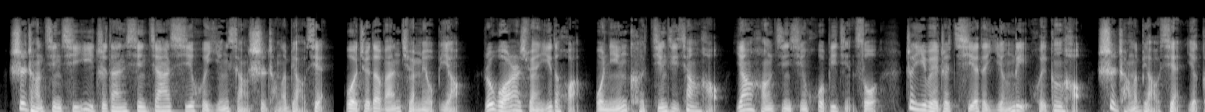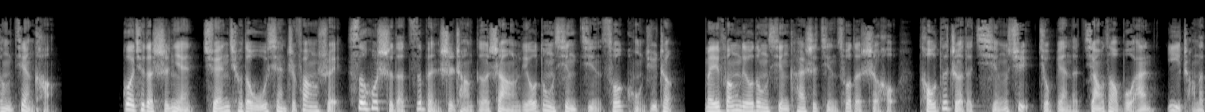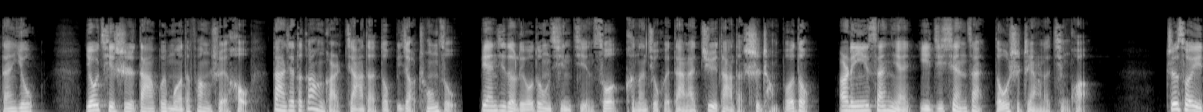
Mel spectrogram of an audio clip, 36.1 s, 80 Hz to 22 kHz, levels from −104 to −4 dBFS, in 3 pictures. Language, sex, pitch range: Chinese, male, 95-140 Hz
